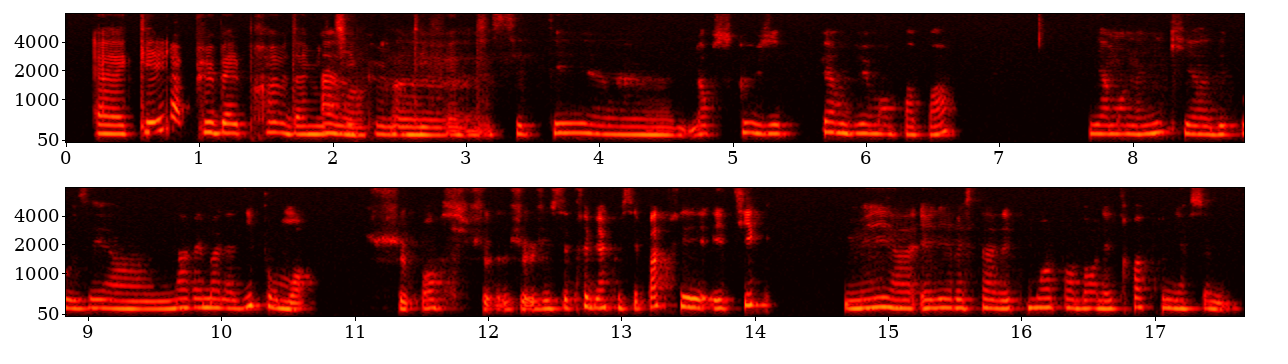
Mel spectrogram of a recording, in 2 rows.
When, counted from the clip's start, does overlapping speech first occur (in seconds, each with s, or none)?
1.9 s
